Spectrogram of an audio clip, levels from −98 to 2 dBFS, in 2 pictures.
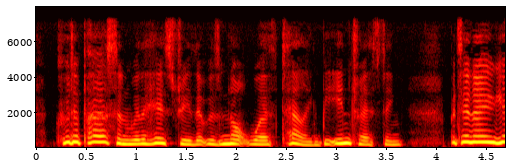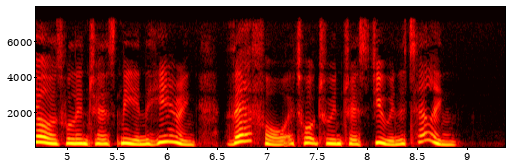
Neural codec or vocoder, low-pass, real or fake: none; 7.2 kHz; real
